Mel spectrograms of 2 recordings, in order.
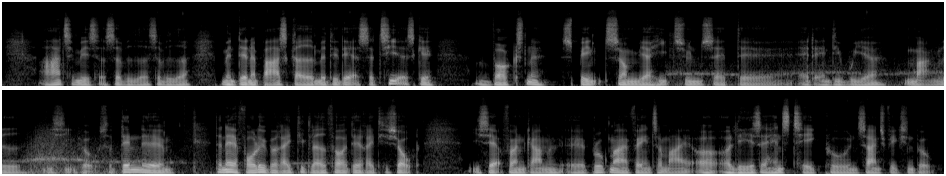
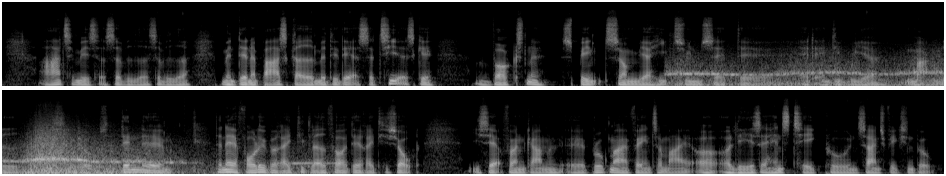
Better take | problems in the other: first | wind noise on the microphone; heavy; from 6.5 to 13 s; 2 dB above the speech; occasional gusts in the first

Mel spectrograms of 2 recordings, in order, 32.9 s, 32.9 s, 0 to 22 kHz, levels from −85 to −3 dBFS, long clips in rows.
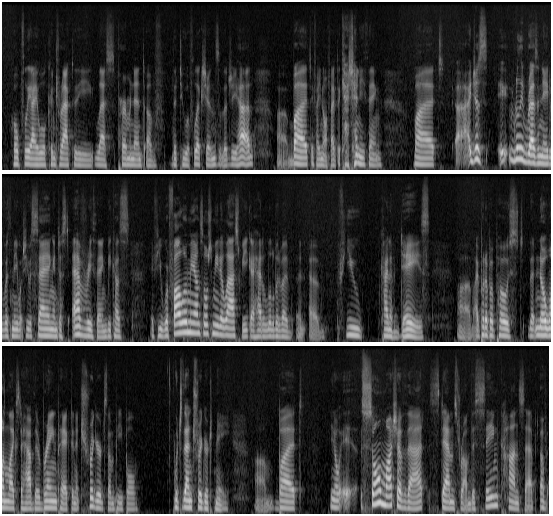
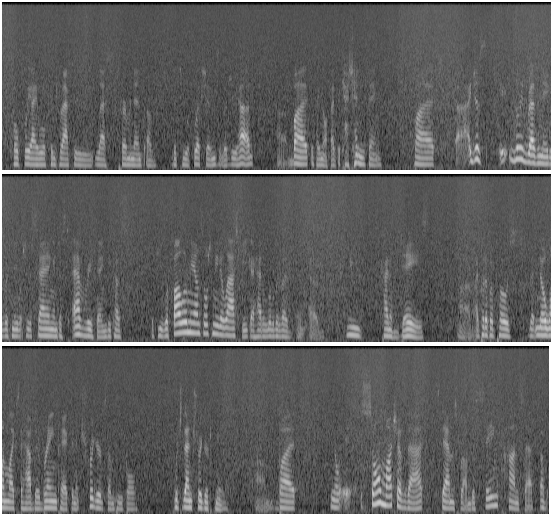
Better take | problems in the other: first | hiss; loud; throughout; 2 dB below the speech; faint in the first

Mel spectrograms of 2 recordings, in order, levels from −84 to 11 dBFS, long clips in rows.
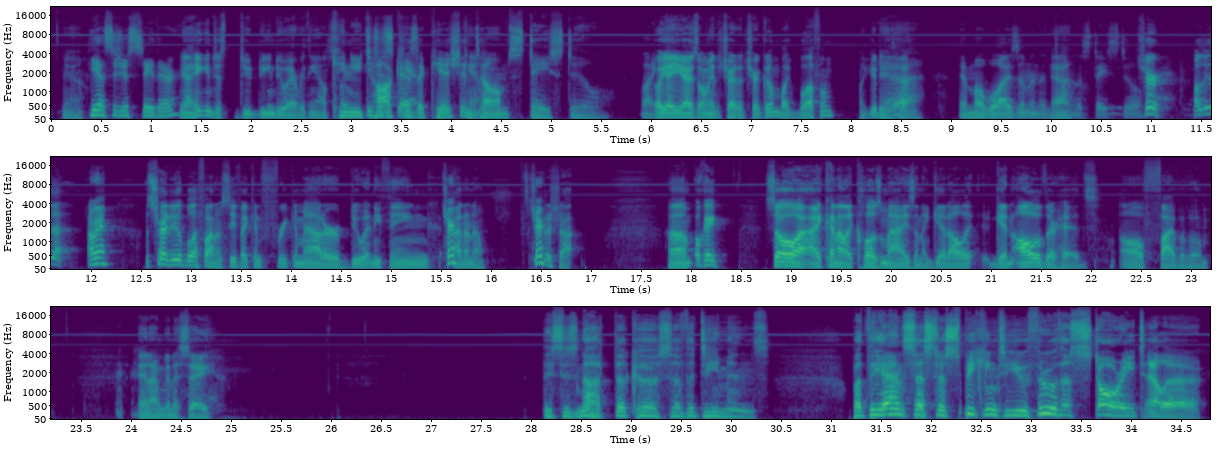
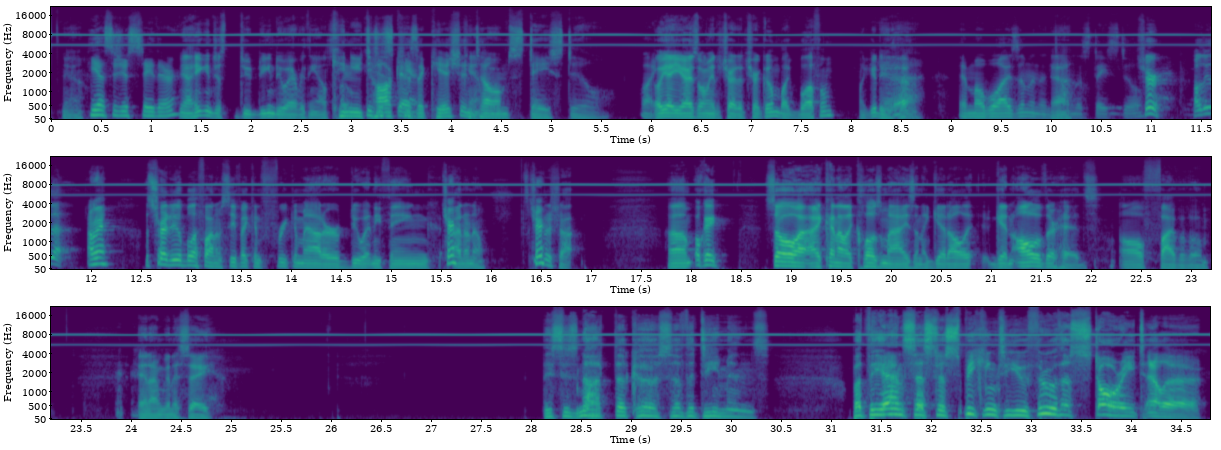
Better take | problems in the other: first | high-pitched whine; loud; throughout; 8 kHz, 5 dB below the speech; faint in the first

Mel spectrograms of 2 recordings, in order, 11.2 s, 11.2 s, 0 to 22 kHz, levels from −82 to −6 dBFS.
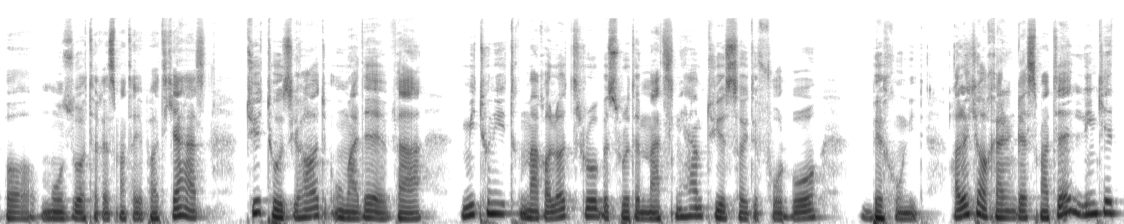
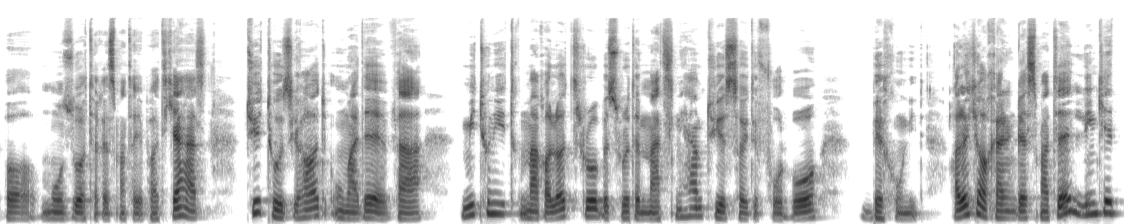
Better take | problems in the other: first | thin; very; fading below 450 Hz

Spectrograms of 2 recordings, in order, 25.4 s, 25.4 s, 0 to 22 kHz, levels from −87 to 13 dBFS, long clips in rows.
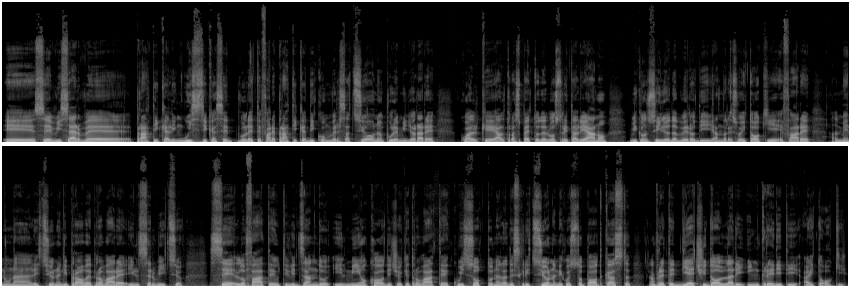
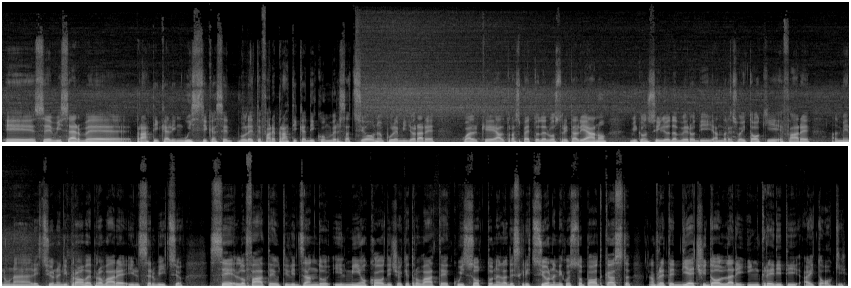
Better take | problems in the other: first | household noises; noticeable; until 15 s; 20 dB below the speech

